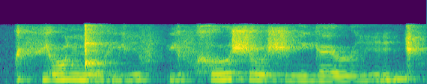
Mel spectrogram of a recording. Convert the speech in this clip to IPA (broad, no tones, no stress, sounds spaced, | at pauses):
fʲ ɔ ŋ͡ǃ ɤ ʔ j i f pʲ ɛ f x ɤ ʃ ɤ ʃ i j ɛ ɹ i ɡ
